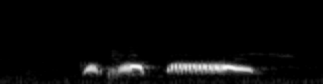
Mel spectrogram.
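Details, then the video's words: Spotted dove song used as a lure to attract wild doves: two short hoarse coo notes followed by a long, even, purring coo that drops slightly at the end. The phrase is delivered once in a quiet setting. "tiếng kêu của chim cu gáy âm thanh rất chuẩn để kích bổi"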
